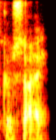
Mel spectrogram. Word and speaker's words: Gosai: It's not Ani, or the tilde in a lot of words would indicate a nya, as in canyon. But it's not that. So it's Gosai. And therefore it rhymes. Iha Chaitanya Gosai, Iha Nityananda Bhai.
